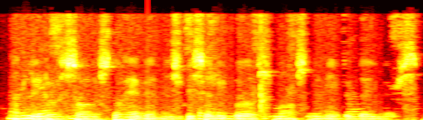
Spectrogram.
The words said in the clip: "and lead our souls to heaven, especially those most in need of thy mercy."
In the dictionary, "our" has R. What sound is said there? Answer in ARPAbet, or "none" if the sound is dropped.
L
